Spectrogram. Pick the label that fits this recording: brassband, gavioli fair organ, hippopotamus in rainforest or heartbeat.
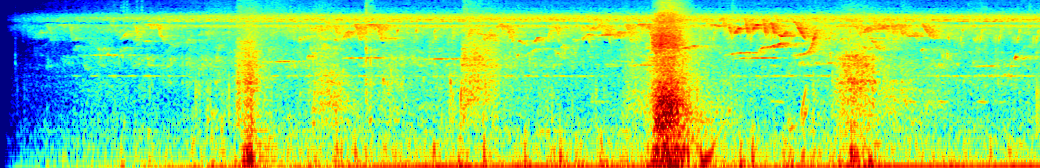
hippopotamus in rainforest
